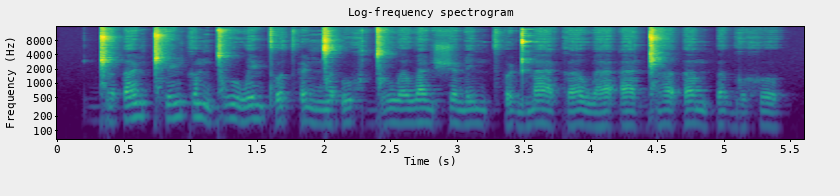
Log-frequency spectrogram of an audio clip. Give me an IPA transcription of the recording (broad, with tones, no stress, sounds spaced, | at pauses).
ɡ͡ǁ ə˧˥˧ ʔ ɜ˧˥˧ ɳ ǁʰ i˧˥˧ ɳ k ə˥˨ m ɡ͡ǀ u˥˨ w i˥˨ ɳ tʼ ʊ˥˨ t͡sʼ ə˥˨ ɳ ŋ͡ǀ ə˧˥˧ ʔ u˧˥˧ x ɡ͡ǀ ʊ˧˥˧ w ə˧˥˧ w æ˥˨ ɳ ʃ ə˥˨ ɳ i˥˨ m t͡sʼ ʊ˥˨ ɖ m æ˥˨ k ɜ˧˥˧ w æ˧˥˧ ʔ æ˥˨ ɡ͡ǁ ɜ˥˨ ʔ ɜ˥˨ m ʔ ə˥˨ ɡ ʊ˧˥˧ x ʊ˥˨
